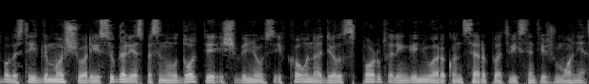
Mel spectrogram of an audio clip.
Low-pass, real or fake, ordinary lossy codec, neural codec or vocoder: 9.9 kHz; fake; MP3, 32 kbps; codec, 16 kHz in and 24 kHz out, 0.6 kbps, FocalCodec, streaming, 4096 codes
